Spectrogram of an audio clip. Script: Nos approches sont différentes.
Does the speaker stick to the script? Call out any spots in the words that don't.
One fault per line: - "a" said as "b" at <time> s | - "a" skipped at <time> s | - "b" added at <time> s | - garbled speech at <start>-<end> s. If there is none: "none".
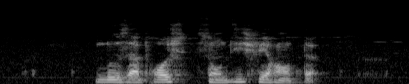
none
